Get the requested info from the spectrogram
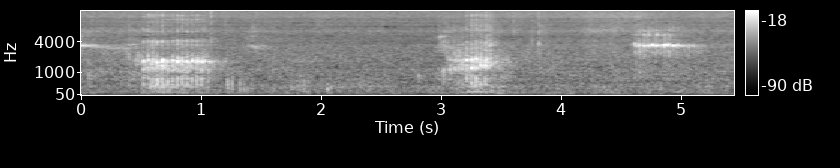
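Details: Abyssinian cat greeting its owner on arrival gives two breathy, rumbling bursts about two and a half seconds apart, then a fainter third burst near the end, in a quiet indoor setting.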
